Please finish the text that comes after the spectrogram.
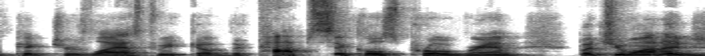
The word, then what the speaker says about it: Copsicle: They can go on there and they should check that regularly to see when the next Copsicle, and I'm not mispronouncing that. It's not popsicles, it's Copsicles.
